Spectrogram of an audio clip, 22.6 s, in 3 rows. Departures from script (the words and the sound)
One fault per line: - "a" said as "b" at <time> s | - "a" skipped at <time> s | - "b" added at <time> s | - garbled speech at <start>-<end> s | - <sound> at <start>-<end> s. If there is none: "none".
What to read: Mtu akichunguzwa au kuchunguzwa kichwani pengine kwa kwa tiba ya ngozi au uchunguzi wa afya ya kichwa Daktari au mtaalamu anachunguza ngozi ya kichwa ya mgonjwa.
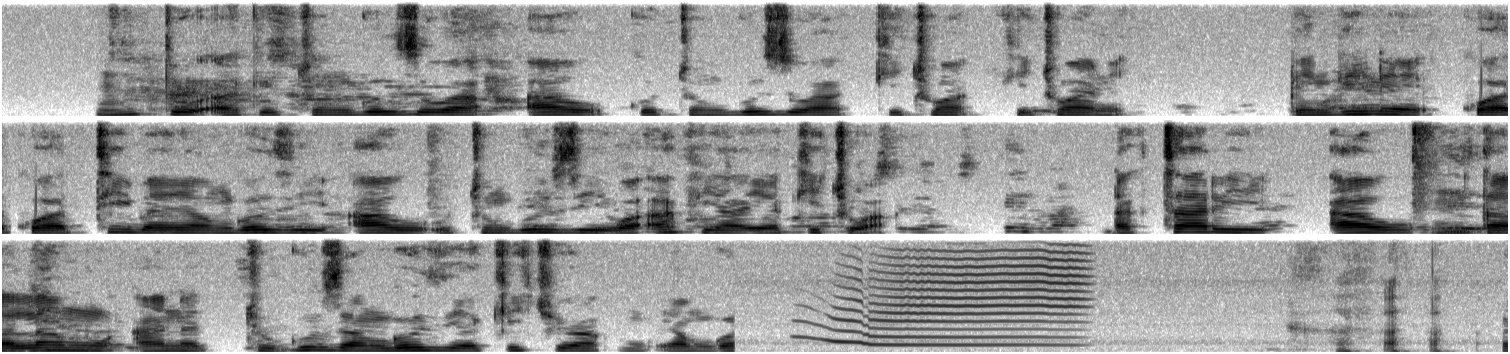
- squeak at 19.0-20.5 s
- laugh at 21.4-22.5 s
